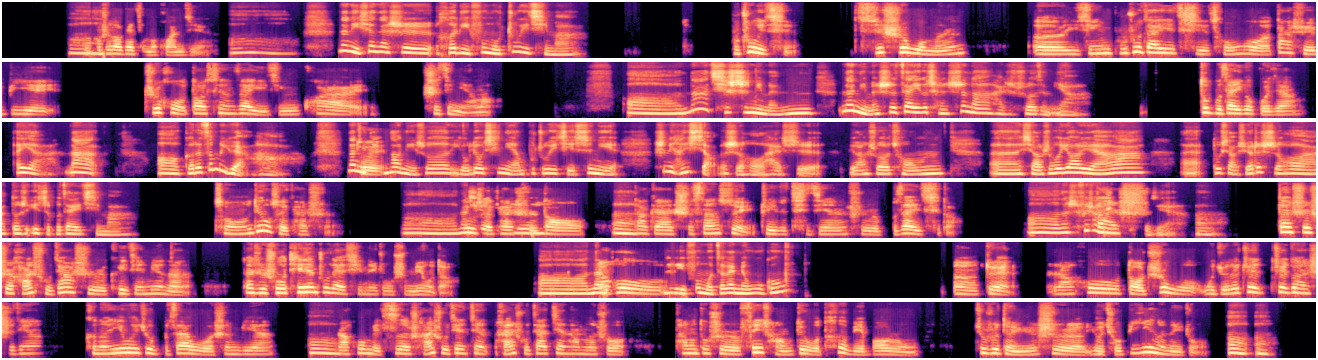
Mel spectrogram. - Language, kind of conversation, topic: Chinese, advice, 情绪触发与行为循环
- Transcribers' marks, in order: other background noise; teeth sucking; "听到" said as "停到"; tapping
